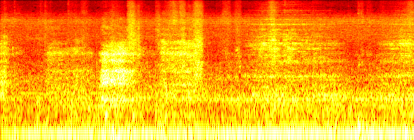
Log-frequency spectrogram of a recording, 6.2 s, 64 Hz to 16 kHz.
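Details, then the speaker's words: Rear brake on a 2008 Honda Ridgeline, wheel spinning: a soft scraping swish returning every turn or so. It is still rubbing after the emergency brake was checked and released, so the brake is still dragging. "Let's go check that emergency brake. Where is it? Here it is. All right, so that should have released it. Yep. Still rubbing."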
